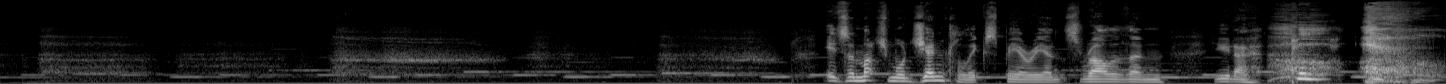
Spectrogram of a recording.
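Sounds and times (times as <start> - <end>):
repetitive continuous half breaths in a breathing exercise: 0.0 - 8.3, 11.6 - 14.4
speech: 8.3 - 13.8.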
